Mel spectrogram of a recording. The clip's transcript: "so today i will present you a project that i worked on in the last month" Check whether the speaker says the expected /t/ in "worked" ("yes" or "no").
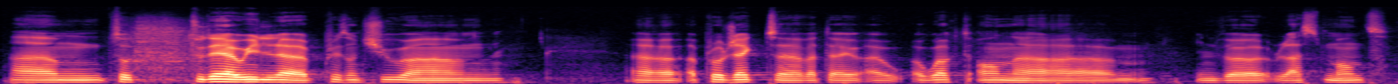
yes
